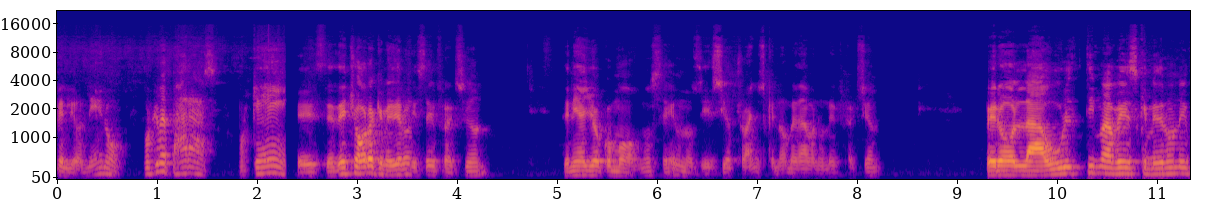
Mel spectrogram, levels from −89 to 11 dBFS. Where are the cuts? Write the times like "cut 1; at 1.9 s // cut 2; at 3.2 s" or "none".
cut 1; at 2.3 s // cut 2; at 3.5 s

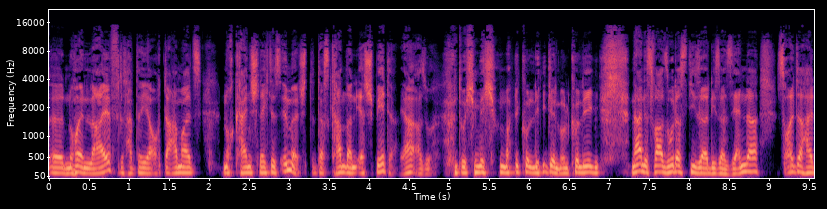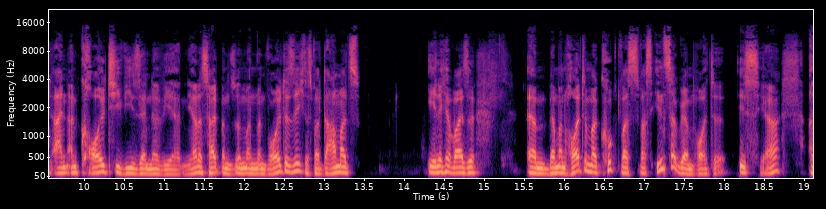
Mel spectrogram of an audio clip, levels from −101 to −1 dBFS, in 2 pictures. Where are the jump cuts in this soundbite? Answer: none

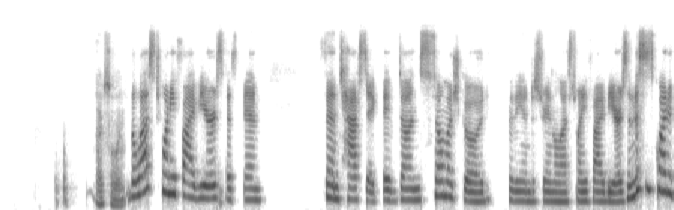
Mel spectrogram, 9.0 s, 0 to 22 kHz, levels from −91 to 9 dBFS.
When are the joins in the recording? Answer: cut 1; at 1.7 s

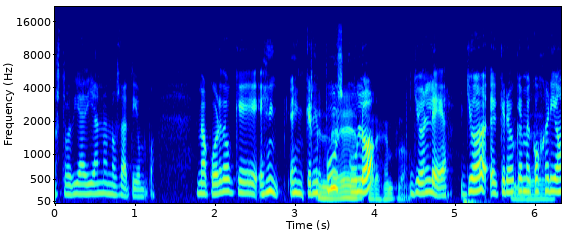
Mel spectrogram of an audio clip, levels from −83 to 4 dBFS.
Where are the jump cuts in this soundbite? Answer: none

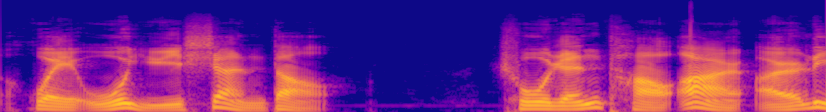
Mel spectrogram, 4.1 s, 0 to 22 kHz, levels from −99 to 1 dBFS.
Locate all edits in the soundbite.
cut 1; at 2.3 s

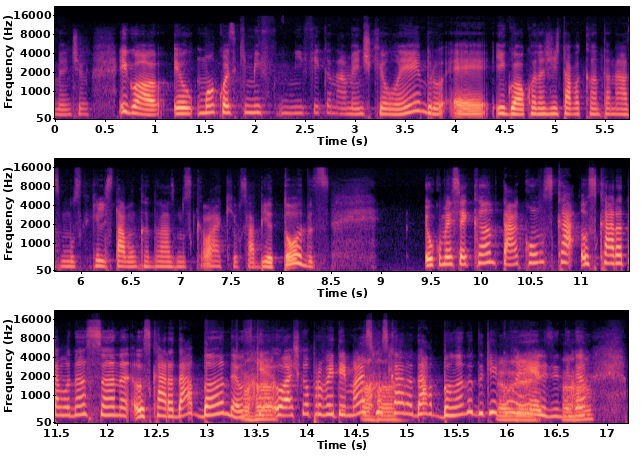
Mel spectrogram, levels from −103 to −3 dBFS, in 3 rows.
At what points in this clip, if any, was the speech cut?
none

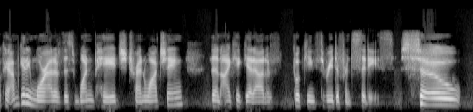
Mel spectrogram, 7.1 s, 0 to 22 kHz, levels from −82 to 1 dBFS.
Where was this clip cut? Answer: cut 1; at 5.9 s

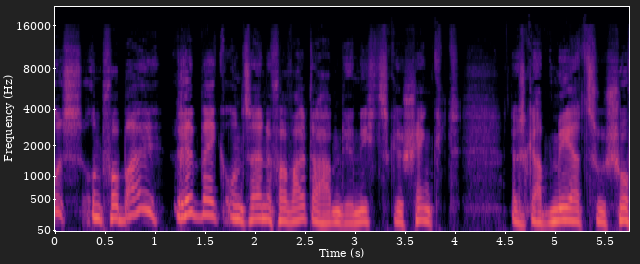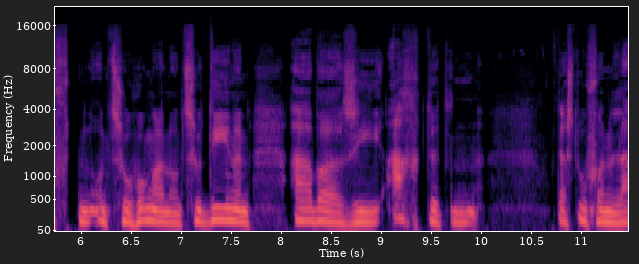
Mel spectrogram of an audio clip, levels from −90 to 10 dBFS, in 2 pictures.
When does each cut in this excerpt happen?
cut 1; at 4.5 s

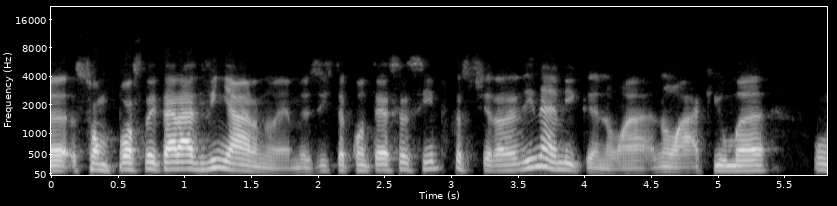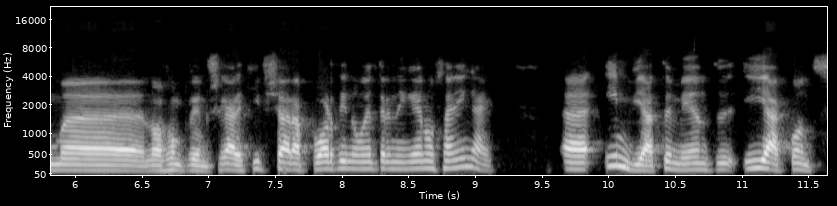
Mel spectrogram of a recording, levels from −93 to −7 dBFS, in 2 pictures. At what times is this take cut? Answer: none

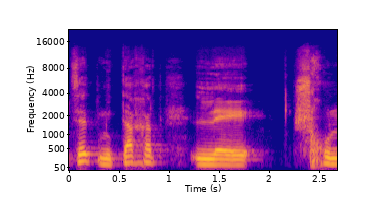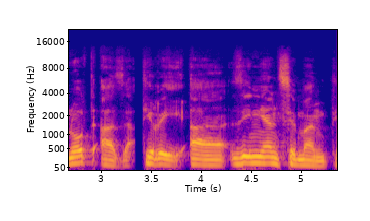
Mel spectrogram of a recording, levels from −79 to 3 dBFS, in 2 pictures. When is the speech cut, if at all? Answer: cut 1; at 3.3 s

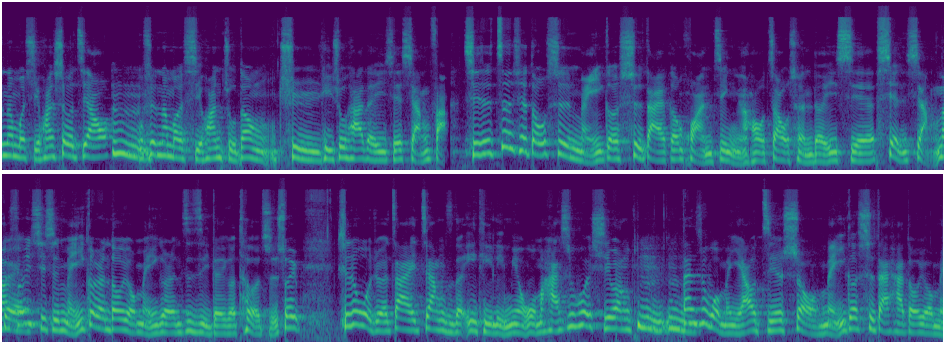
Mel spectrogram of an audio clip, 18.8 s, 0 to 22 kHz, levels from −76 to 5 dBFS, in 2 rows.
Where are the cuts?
cut 1; at 15.7 s

